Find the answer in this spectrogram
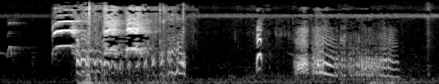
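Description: A francolin gives two loud, harsh, grating bursts about two seconds apart. A thin, steady high whine runs underneath.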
